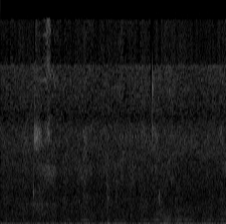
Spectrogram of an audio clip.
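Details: Western honey bees forage for pollen and nectar on purple flowers that bloomed after April rain on a cloudy, cooler day, swooping around with a soft, steady, low-pitched hum and faint wavering tones.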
